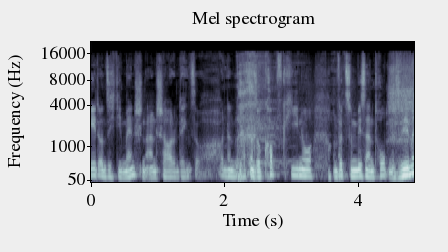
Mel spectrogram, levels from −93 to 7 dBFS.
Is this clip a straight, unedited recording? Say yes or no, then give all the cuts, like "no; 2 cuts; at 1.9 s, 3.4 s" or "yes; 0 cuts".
yes; 0 cuts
